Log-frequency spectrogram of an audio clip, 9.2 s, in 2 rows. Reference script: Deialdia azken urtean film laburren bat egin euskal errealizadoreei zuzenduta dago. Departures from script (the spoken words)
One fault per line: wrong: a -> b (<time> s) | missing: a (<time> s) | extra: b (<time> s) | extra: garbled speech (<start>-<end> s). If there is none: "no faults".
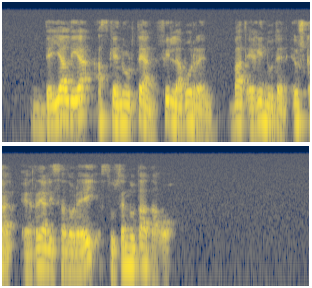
extra: duten (4.0 s)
